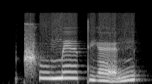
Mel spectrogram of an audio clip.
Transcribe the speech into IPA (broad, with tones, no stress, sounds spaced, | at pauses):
ʈ͡ʂʰ u˥ m e˥ ɪ̯ t̪ j ɛ̰˨˩˦ n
